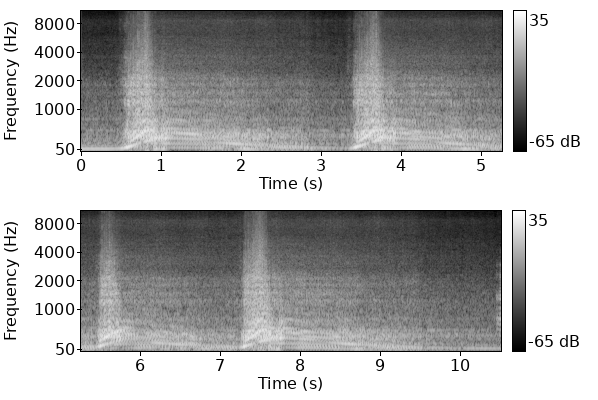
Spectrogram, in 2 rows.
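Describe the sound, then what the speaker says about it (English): A Dodge Challenger Scat Pack Shaker 50th Anniversary wide body with a V8 revs loudly and close, its engine rumbling at a steady idle between four sharp throttle blips that climb and fall back. "why don't we fire up our Challenger and hear that V8 rumble"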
